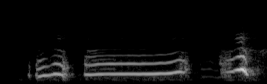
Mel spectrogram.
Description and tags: Cactus Butt
Reacting to sitting on a cactus.
Ouch, Spike, Cactus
